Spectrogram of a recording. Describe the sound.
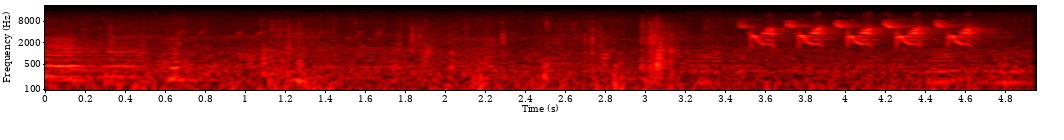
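Black-throated gray warbler singing: a quick series of high, buzzy chirping notes that appears near the end, standing out over a constant background hiss.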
